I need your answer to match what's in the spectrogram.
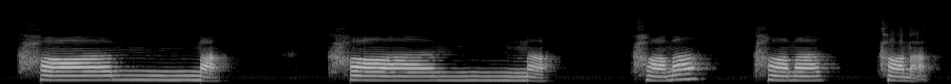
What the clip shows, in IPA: ˈkɑmə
